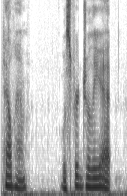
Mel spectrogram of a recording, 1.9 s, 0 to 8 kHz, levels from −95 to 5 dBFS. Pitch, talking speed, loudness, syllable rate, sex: 140 Hz, 125 wpm, -17 LUFS, 6.7 syllables/s, female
